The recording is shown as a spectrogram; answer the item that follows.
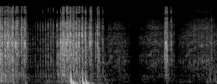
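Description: Impact wrench on a car wheel lug nut, hammering in two short bursts while tightening it during a bolt check, with a sharp click near the end.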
